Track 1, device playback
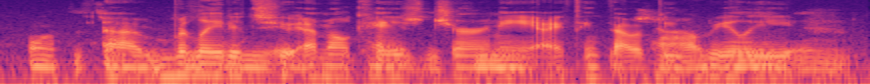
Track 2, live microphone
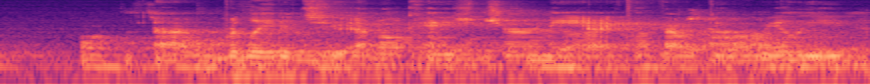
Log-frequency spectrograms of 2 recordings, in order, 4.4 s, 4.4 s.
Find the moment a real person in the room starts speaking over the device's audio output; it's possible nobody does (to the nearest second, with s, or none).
3 s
